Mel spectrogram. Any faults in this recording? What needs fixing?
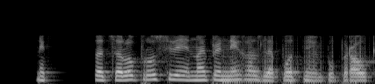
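From 0.48 to 0.97 s, the stream most likely suffered a long network dropout: packets stopped arriving for about half a second and that audio never played. The receiver stretched the last sound into a fading buzz or hiss, then left a silent stretch of about 0.28 s before the audio resumed at "jo celo prosili naj", with the missing portion gone. To prevent this, use a more robust transport path or add redundancy and packet-loss recovery on that link.

From 2.21 s to the end at about 3.8 s, there is a block size mismatch (padded). An upstream stage writes shorter blocks than the next stage reads, and the reader fills the rest of each 1024-sample block with zeros. That inserts a tiny gap in every block, heard as a 43.1 Hz buzz, which fits 1024-sample blocks at 44.1 kHz. The audio after "jo celo prosili naj" also runs slow, at 0.861 times normal speed, while its timbre stays. 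The G.711 mu-law call path's cutoff at 4 kHz can be heard throughout. To prevent this, make the writer and reader agree on block size, or buffer between them instead of padding.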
